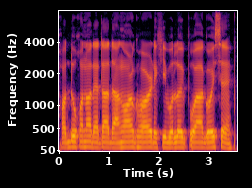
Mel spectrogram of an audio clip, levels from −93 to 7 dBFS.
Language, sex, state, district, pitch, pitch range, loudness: Assamese, male, Assam, Sonitpur, 110 Hz, 110-115 Hz, -14 LUFS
